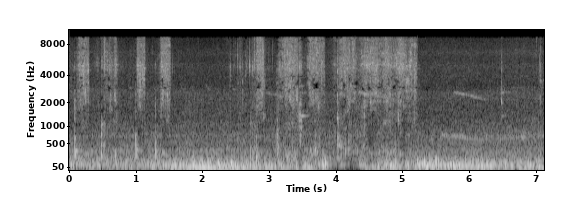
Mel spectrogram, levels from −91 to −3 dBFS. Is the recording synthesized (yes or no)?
no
